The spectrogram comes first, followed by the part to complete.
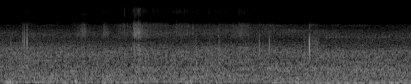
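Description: City street ambience: a steady hiss of road traffic noise, with a few light clicks.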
